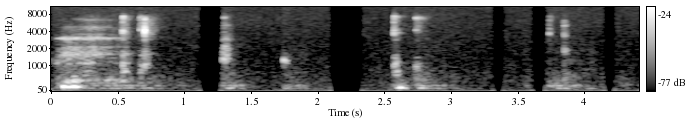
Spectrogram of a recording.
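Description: Faint clicking from a computer mouse and keys, heard through a video-call microphone in several short clusters with the line cutting to silence between them.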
